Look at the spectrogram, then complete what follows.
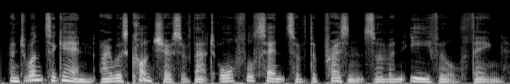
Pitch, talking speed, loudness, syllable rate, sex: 130 Hz, 200 wpm, -18 LUFS, 5.0 syllables/s, male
